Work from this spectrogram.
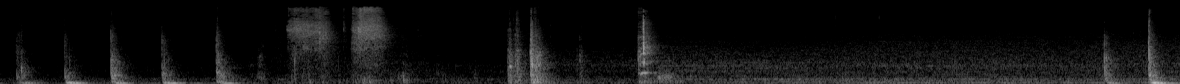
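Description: At 1.47 s there is a click with a brief buzzy edge, over almost as soon as it starts. This is a repeated buffer. New audio did not reach the device in time, so it played its last block again three more times. Each block is only about 1.33 ms, which fits a 64-sample buffer, so the hard joins between repeats run together into a click rather than an audible stutter. Essentially no audio is lost.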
